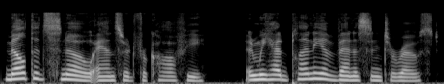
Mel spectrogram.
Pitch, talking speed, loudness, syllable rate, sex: 205 Hz, 175 wpm, -20 LUFS, 5.0 syllables/s, female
